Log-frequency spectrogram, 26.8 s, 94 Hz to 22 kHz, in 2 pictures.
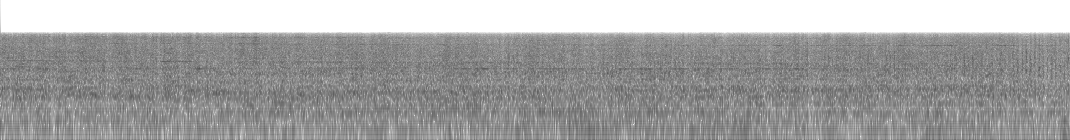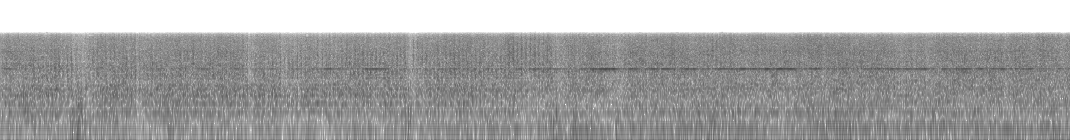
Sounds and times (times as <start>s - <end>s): Ship: 0.0s - 26.7s.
